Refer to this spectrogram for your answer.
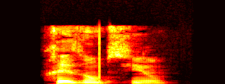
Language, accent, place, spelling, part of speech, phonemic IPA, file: French, France, Lyon, présomption, noun, /pʁe.zɔ̃p.sjɔ̃/, LL-Q150 (fra)-présomption.wav
- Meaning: presumption, supposition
